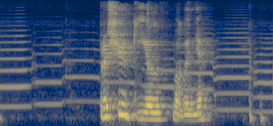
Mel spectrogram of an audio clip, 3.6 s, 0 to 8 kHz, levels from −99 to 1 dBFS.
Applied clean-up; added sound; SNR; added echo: none; Trumpet; 18 dB; reverberation time 0.3 s.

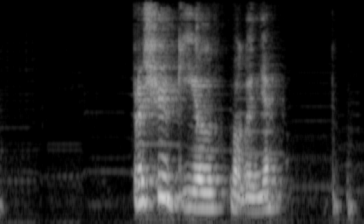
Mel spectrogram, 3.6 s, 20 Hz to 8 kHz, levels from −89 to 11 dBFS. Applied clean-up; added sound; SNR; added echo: neural separator model SepFormer DNS4.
